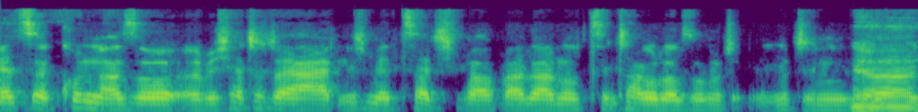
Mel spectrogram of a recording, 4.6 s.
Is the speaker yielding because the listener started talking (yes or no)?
yes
